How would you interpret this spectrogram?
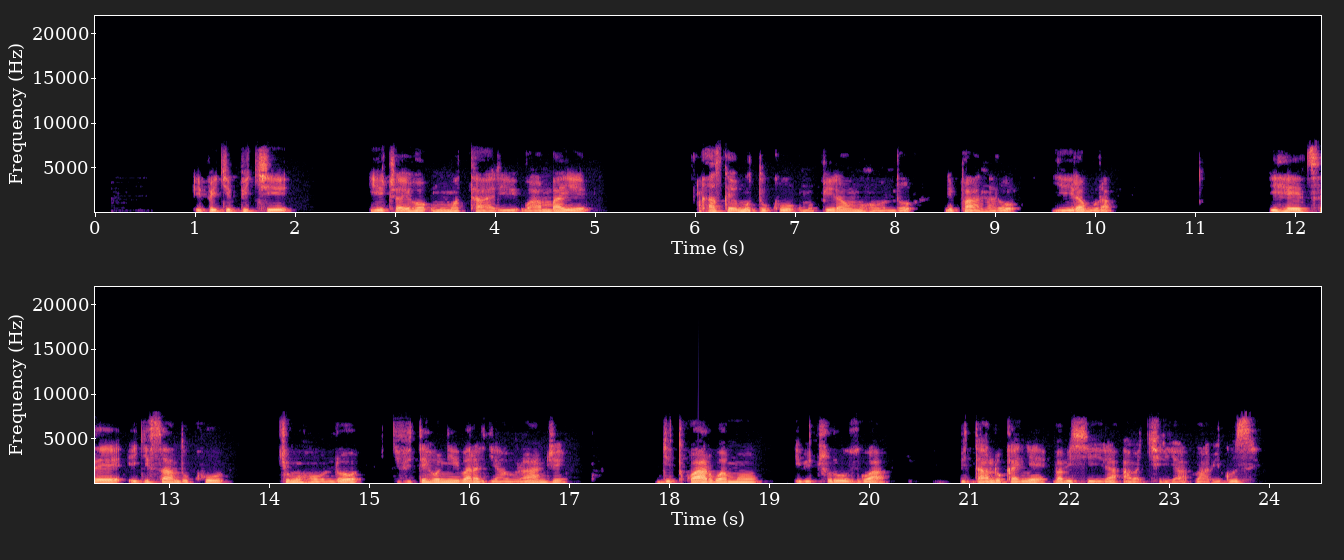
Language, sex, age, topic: Kinyarwanda, male, 36-49, finance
